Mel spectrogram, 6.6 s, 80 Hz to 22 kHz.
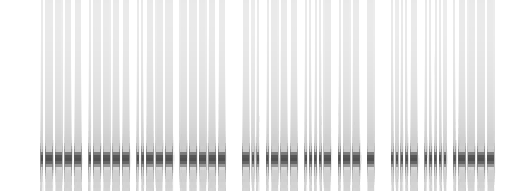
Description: Morse code, heard as a keyed tone, about 42 wpm, 700 Hz. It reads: 1120 DJ4WT 451
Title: Worked All Europe DX Contest - QTC Exchange - 40wpm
